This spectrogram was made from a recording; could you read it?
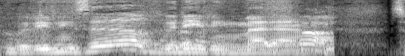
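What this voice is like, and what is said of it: Over-the-top stereotyped French waiter accent. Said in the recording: “here's the waiter, and he's French, and he's played by Terry Jones, and he's obviously it's a ridiculous, over-the-top, stereotype, cliched French waiter”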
